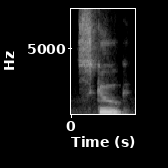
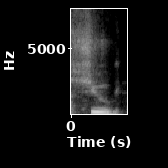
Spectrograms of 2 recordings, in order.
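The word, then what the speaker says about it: skhug: realizing now that uh that sauce at cava that is spelled s-k-h-u-ug is probably not hug it's probably skoog Le all over that it's probably not shoog that's probably I've probably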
